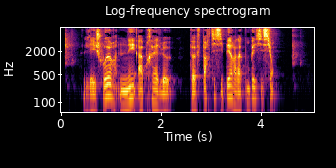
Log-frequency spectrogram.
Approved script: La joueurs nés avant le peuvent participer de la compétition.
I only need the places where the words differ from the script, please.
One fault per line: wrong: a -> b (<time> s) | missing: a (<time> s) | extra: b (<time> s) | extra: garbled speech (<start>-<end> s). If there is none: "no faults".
wrong: La -> Les (0.5 s)
wrong: avant -> après (1.5 s)
wrong: de -> à (3.4 s)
